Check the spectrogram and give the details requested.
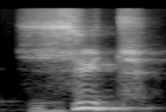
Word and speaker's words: zut: Zut, você vai pronunciar o T, Z ou T em francês, zut.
